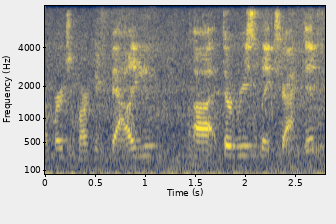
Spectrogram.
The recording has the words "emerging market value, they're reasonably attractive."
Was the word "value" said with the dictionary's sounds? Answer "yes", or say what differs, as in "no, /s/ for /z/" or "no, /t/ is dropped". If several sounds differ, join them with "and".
yes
